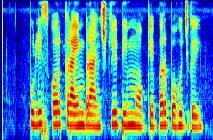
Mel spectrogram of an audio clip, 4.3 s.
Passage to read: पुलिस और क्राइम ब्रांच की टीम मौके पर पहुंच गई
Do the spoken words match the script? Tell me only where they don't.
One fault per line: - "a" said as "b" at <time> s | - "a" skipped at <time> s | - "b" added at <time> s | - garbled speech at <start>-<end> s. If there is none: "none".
none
